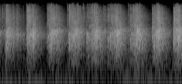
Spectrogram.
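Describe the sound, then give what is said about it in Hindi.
Rhythmic clapping in a steady beat, roughly two claps per second, each landing as a bright burst that quickly fades before the next. “वाह वाह वाह, ताली बजाते हैं।”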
